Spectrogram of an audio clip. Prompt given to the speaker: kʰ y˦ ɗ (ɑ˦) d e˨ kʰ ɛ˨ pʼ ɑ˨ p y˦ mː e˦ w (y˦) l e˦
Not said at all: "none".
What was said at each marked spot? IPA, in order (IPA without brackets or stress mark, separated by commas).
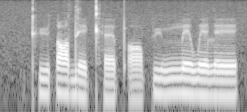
ɑ˦, e˦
